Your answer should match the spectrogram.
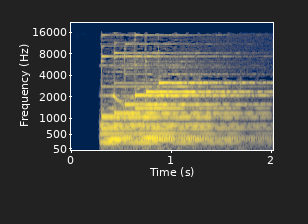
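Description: A bright bell-like chime sound effect: several ringing tones struck together about a third of a second in, then slowly dying away.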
